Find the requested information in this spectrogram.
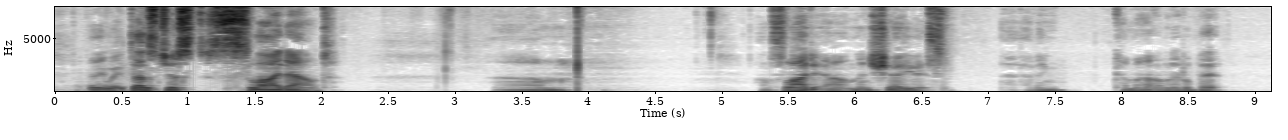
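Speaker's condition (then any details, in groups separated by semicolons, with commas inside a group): No condition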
